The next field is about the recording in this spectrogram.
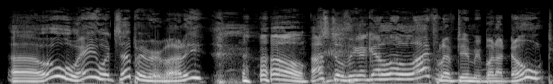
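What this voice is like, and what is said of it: Voices his own body as character. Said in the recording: “You want to see my impression? ... How's your body sound? ... The inside of your body is a stand-up comedian.”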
